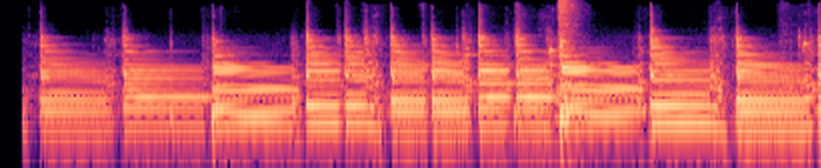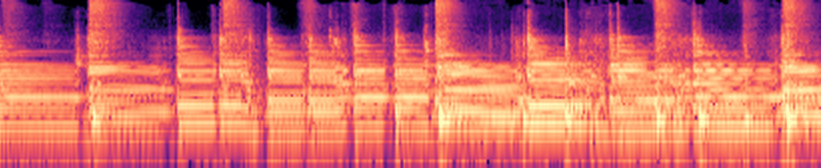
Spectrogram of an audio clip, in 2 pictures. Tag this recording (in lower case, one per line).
blues
zither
